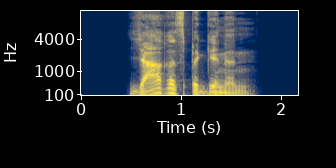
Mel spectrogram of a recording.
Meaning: dative plural of Jahresbeginn
- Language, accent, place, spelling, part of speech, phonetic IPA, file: German, Germany, Berlin, Jahresbeginnen, noun, [ˈjaːʁəsbəˌɡɪnən], De-Jahresbeginnen.ogg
